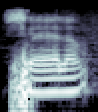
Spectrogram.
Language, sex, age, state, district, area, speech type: Tamil, male, 18-30, Tamil Nadu, Dharmapuri, urban, spontaneous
